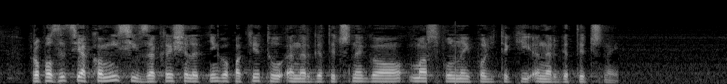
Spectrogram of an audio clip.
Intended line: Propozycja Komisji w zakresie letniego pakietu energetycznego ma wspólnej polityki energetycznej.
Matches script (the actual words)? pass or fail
pass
